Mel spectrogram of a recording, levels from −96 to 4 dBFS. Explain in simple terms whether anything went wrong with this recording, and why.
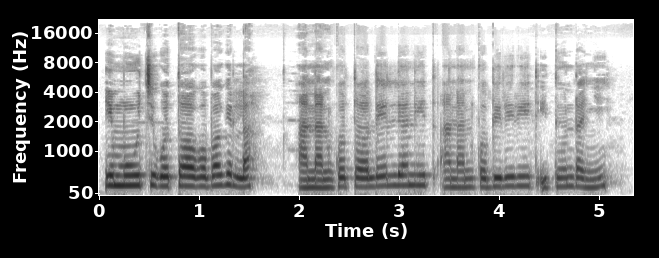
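An adaptive stream at a lower bitrate: from 2.31 to 4.31 seconds, just after "kobo kila anan", the speech suddenly loses quality. The stream switched to a much more heavily compressed version of the same audio, most likely because the connection slowed. With far less data to work with, the encoder throws away more detail, so compression artefacts become easier to hear. There's no gap or dropout; the quality drops abruptly, then recovers just as suddenly two seconds later.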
